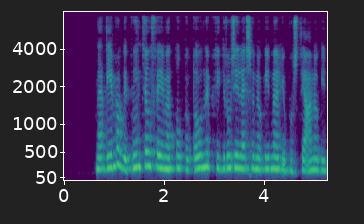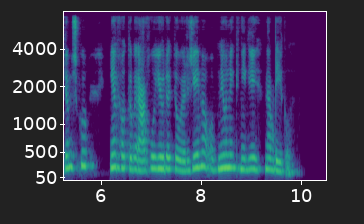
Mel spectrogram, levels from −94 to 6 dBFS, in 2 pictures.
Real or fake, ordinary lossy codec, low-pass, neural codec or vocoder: fake; none; 7.2 kHz; codec, 16 kHz, 1 kbps, FunCodec, trained on LibriTTS, 50 frames a second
